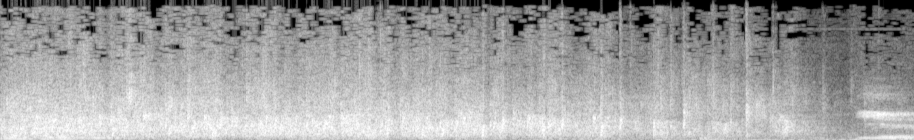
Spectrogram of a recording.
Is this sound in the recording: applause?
yes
